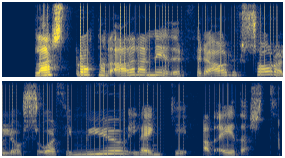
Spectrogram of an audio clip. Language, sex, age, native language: Icelandic, female, 30-39, Icelandic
